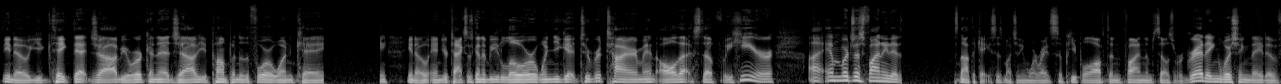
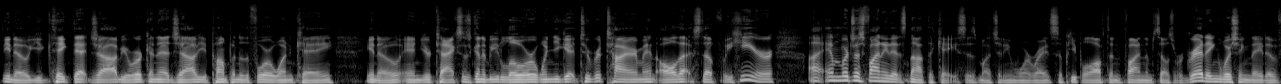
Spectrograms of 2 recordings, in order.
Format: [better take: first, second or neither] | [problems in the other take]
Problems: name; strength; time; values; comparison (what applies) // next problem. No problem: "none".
second | audio freezing; at 3 s for 0.5 s and at 9 s for 0.5 s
